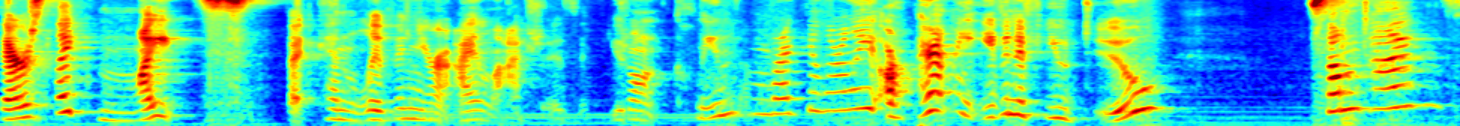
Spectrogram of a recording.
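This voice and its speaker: A woman projects a raised voice at an extremely high pitch and fairly quick pace, with a bright, sharp tone. Her pitch swings very widely and her loudness shifts in big swings. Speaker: streamer. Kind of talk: casual chat. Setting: live stream.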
